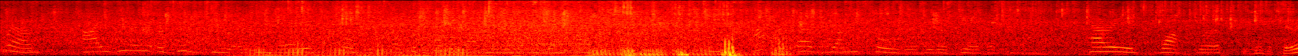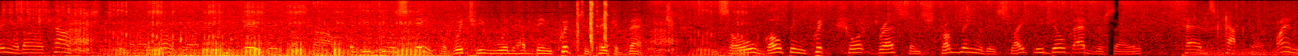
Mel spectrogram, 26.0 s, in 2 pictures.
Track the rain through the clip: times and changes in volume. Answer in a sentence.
You can hear the rain from 0.0 to 25.9 s, getting quieter.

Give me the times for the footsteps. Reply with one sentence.
You can't hear the footsteps here.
